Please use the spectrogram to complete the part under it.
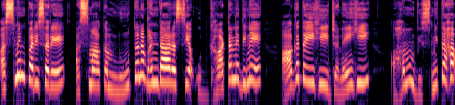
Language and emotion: Sanskrit, surprised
